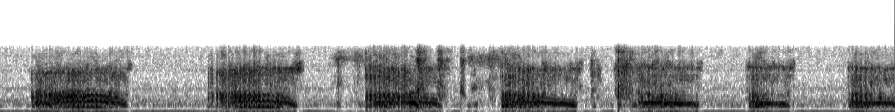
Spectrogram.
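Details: Pug Vinny, playing indoors, produces steady rumbling growls in repeated bursts of roughly a second each, about seven across the stretch, separated by short pauses, while a person teases him about biting.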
